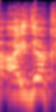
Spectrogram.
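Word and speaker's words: Isaac: लिए आइजैक लिखते हैं, बट सही मायने में आइजैक है, सर आइजैक न्यूटन। और इंग्लिश में ध्यान रख लेना कि सर आइजैक के स्पेलिंग ISSAC आइजैक होता है। अब देख सकते हो इसाक भी बोल सकते हो, इसक मत बोलना, इसक बोलोगे दिक्कत हो जाएगा।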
